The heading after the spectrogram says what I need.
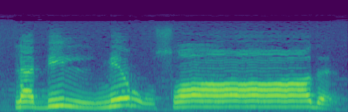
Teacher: اس لیے کہ سواد حروف مستعاریہ میں سے ہے اور حروف مستعاریہ موٹے پڑے جاتے ہیں، اس لیے را بھی موٹا پڑا جائے گا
